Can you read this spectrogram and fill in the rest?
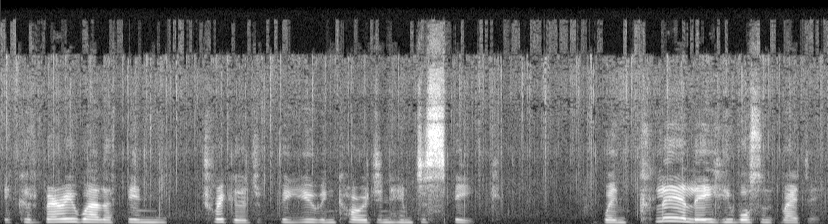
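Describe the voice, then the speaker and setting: A woman's voice: on the high side, fairly even intonation, moderate pace, natural voice, low-quality recording. A woman acting a stern, clinical medic with formal, precise speech in an audio drama. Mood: stern, cold.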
